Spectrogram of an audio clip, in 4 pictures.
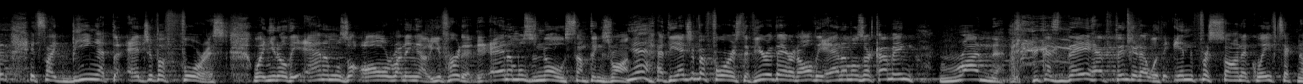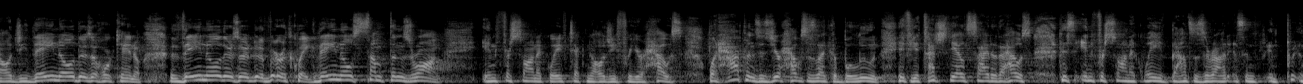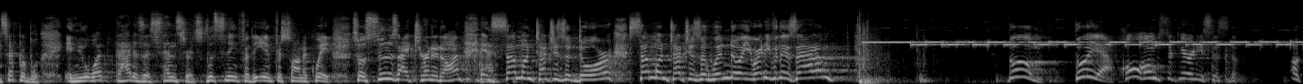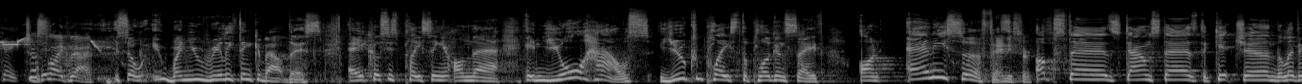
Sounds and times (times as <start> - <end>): Speech: 0.0 - 34.5, 36.2 - 52.1
Alarm: 34.6 - 40.5.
